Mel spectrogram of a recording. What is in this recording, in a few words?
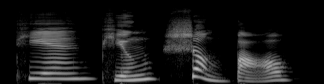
"tian1ping2sheng4bao3", Chinese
